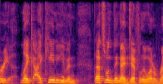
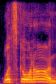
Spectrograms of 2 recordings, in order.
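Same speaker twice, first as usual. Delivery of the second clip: much higher, louder mock shout; mock alarmed call; 10 semitones higher, 9 dB louder, slower than usual. Lawmakers challenging the government, in a mock alarmed shout. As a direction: yell it like a startled lawmaker. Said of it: "lawmaking body is not like".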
